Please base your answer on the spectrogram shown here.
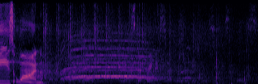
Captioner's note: audience applauding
